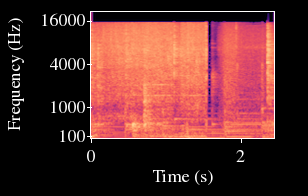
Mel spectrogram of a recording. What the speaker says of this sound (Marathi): तर कांदा परततोय तोपर्यंत थांबूया आपण।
